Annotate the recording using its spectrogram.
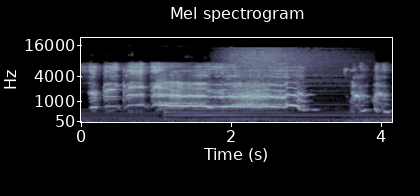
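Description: A boy crying during an emotional outburst, heard through a phone's speaker on a video call: a few short sobbing cries, then about a second in one long, high wail held for about two seconds before it breaks off.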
